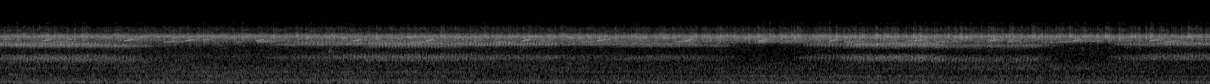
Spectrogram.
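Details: Tree frogs calling at night in a North Carolina backwoods swamp, a dense unbroken chorus of high trilling voices layered in several pitch bands, with some bands briefly dropping out and returning.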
